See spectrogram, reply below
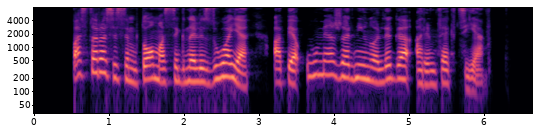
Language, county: Lithuanian, Šiauliai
